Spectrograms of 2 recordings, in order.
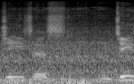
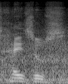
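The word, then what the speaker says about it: Jesús: And although it says Jesus is not how you say it in Spanish, it's Jesus.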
